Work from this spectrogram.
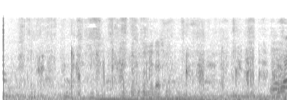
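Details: An English Bulldog, play-fighting with a French Bulldog, gives rough, throaty growls and snorts while a person talks nearby.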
